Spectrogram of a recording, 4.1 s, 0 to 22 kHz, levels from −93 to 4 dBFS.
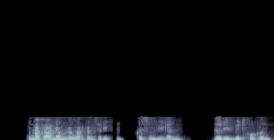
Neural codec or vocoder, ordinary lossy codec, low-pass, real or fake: codec, 16 kHz, 8 kbps, FreqCodec, larger model; AAC, 16 kbps; 3.6 kHz; fake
